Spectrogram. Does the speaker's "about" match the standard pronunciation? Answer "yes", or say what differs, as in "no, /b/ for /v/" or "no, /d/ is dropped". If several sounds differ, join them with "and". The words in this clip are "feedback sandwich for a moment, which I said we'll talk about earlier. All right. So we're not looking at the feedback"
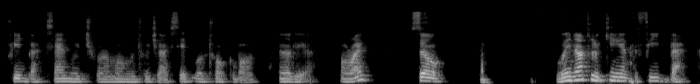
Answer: yes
